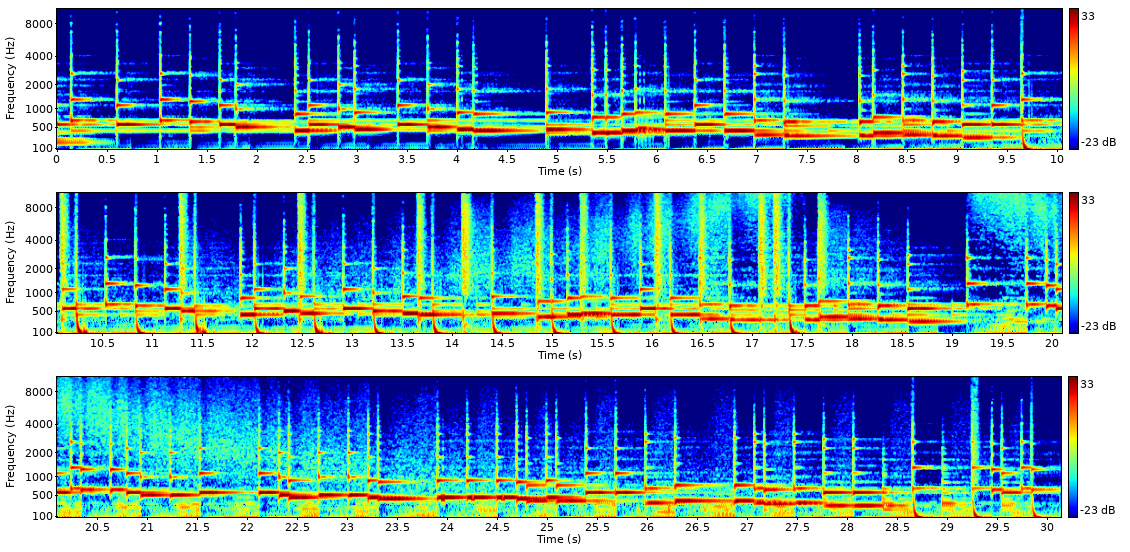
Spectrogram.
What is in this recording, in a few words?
Marimba Ringtone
